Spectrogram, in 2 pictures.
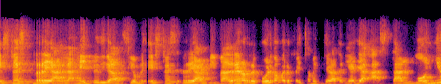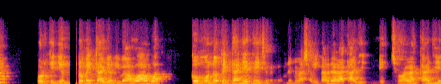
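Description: With an Andalusian accent, a man speaks in a high, animated voice with lively intonation. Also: moderate pace. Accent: peculiar Andalusian. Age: 20s. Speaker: comedian. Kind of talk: casual chat.

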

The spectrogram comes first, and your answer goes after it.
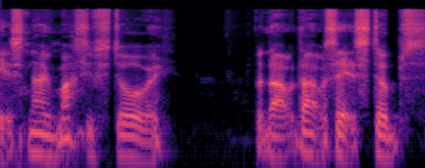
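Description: An East Midlands accent at a fairly quick pace. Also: man. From Leicestershire, England.

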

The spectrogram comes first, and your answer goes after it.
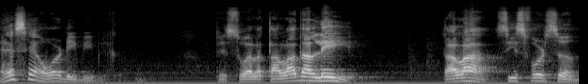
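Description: A man with a fairly high pitch and vocal fry talks in an animated tone. He goes at a fairly slow pace with long, frequent pauses. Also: lively intonation. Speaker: preacher. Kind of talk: sermon. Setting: church.

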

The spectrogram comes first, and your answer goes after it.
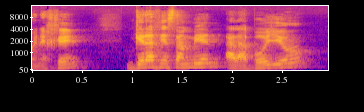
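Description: A man speaking at a very slow pace. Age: 30s. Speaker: podcast co-host. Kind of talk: casual chat.

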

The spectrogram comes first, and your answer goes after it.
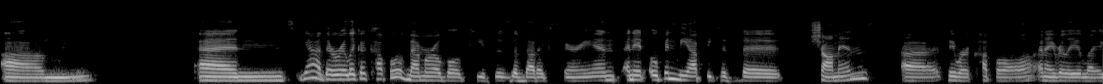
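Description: With a normal speaking voice, a woman talks at a medium pitch. Her pitch variation is ordinary and her pace moderate. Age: 30s. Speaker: colon hydrotherapist. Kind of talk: casual chat.

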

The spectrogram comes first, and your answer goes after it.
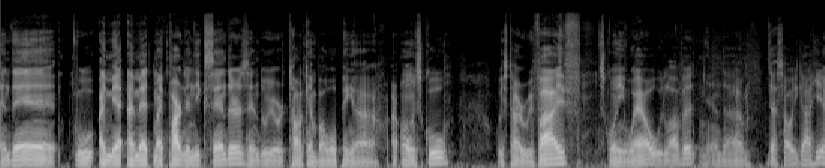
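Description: A man with a Brazilian Portuguese accent talks at a moderate pace in a very deep, low pitch. His pitch varies in an ordinary way, and the background is quiet. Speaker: jiu-jitsu gym owner. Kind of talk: casual interview chat.

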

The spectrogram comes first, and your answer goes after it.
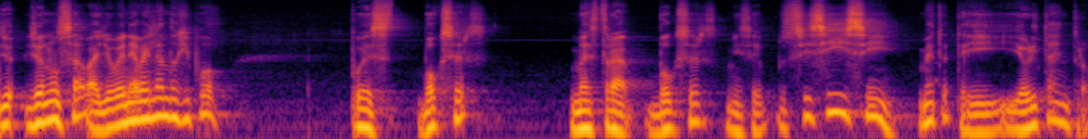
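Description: A man's voice sits at a medium pitch, dark and mellow in tone. It is somewhat breathy, with very wide pitch swings. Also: fairly slow pace. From Mexico, Orizaba, Veracruz. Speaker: dance teacher and choreographer. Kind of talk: casual interview.

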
